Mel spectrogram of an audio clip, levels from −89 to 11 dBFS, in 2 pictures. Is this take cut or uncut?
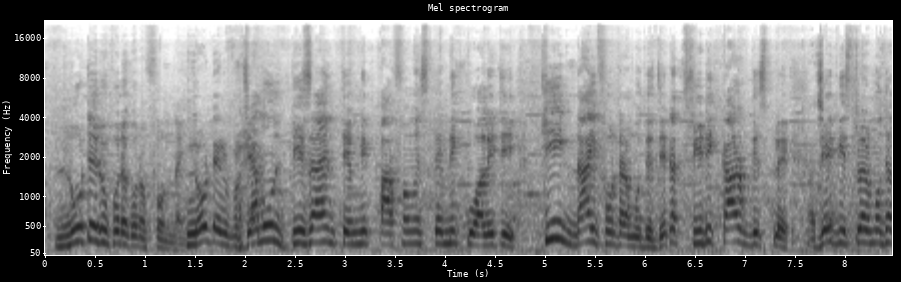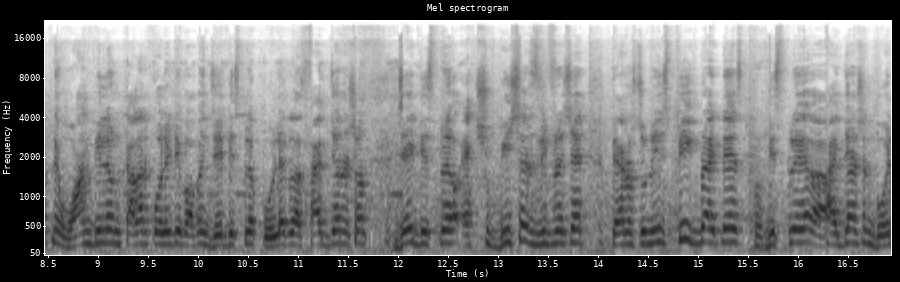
uncut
